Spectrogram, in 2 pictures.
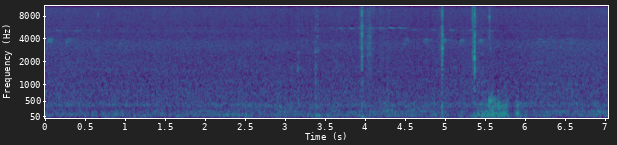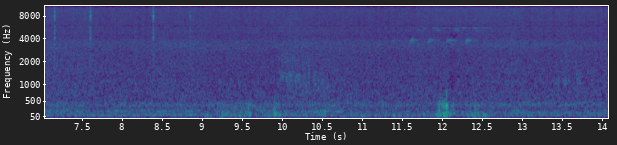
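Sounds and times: insects buzzing: 0.0s - 14.0s
sharp clicks: 3.2s - 5.7s.

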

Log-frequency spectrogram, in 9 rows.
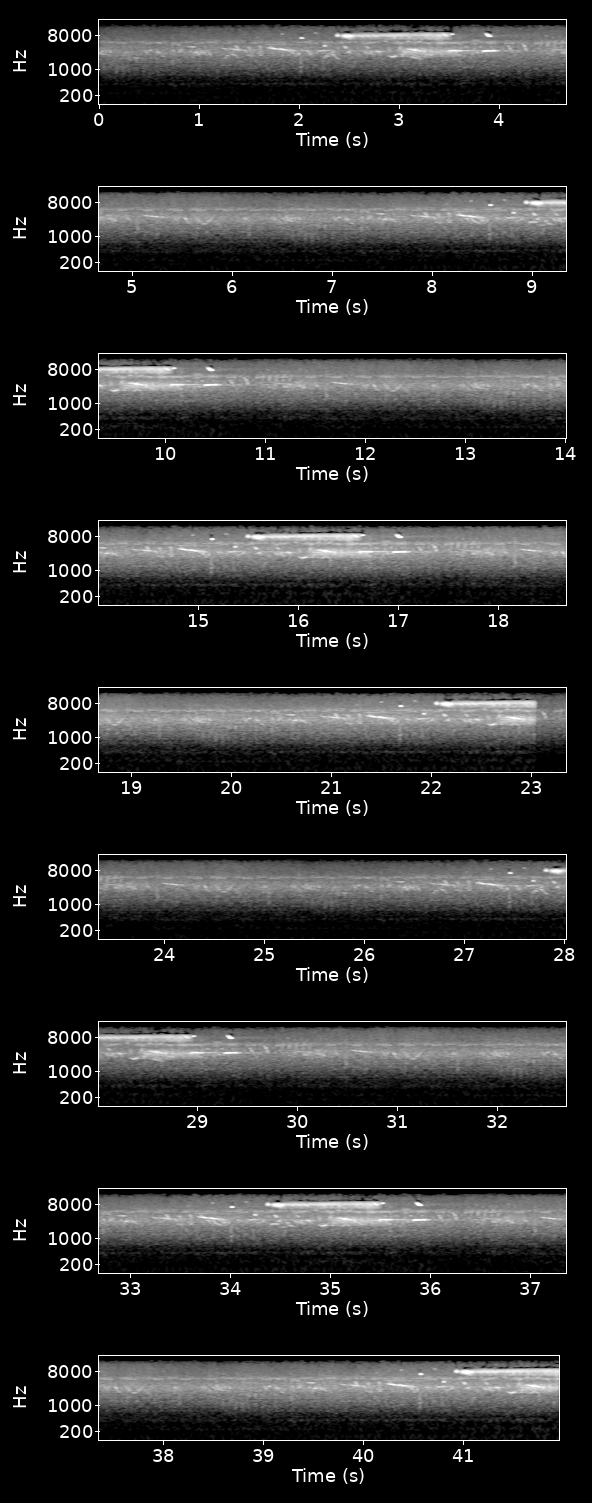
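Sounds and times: insects trilling: 8.2s - 10.6s, 13.2s - 17.2s, 19.7s - 23.1s, 26.8s - 30.1s, 32.1s - 36.9s, 38.5s - 41.9s
birds chirping: 21.0s - 23.1s.

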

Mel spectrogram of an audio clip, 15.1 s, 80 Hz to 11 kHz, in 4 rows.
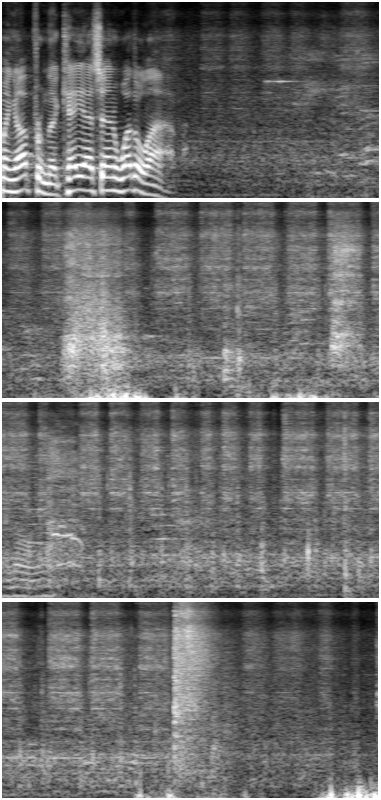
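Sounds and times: burst of hiss: 4.4s - 5.2s.

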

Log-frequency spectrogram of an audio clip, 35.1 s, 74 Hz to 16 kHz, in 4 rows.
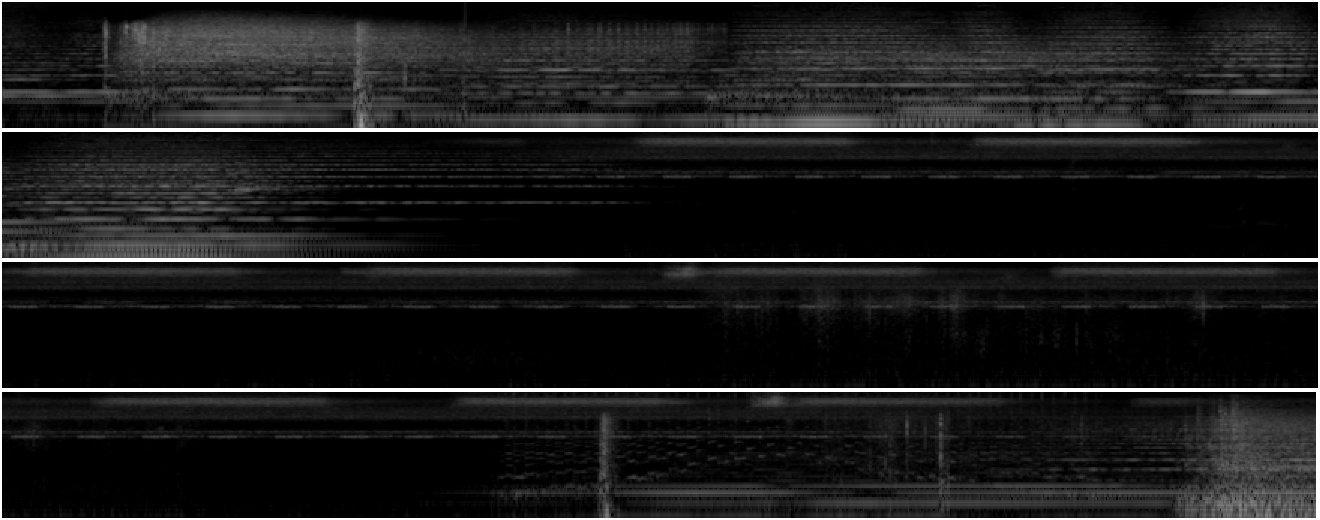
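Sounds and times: sudden loud knock: 2.0s - 3.2s
crickets chirping: 11.4s - 34.1s
high insect trill: 11.8s - 34.1s
soft rustling: 22.2s - 27.6s.

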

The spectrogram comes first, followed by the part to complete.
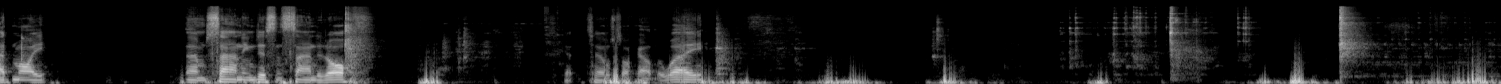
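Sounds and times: metallic clinks: 10.6s - 12.7s.

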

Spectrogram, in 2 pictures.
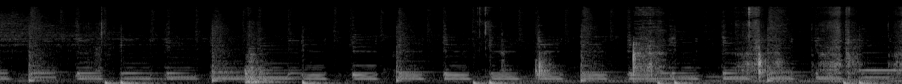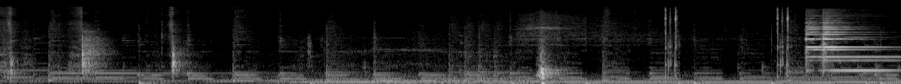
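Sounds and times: knife chopping on wooden board: 5.4s - 5.6s, 6.3s - 11.0s.

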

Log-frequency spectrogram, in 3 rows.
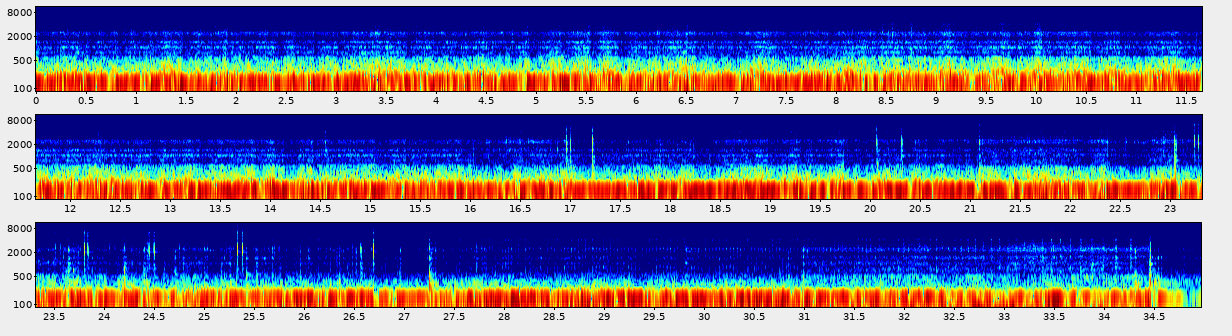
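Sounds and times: road rumble: 0.0s - 34.9s
truck diesel engine drone: 0.0s - 34.9s
wind: 0.0s - 34.9s
sharp clicks or knocks: 32.3s - 34.9s.

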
